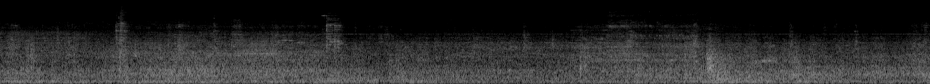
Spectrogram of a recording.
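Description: Two Pacific National 81 class diesel-electric locomotives running as they haul a slow-moving train of empty grain hopper wagons: a steady rumble from the engines and rolling wagons, with a few sharp metallic clicks from the wheels and couplings.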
